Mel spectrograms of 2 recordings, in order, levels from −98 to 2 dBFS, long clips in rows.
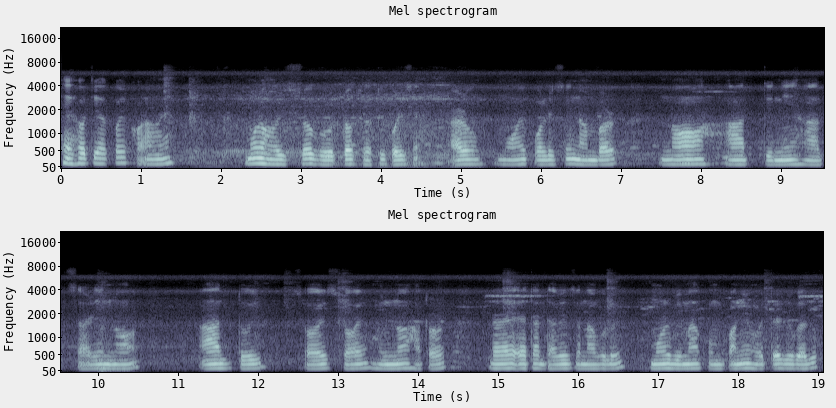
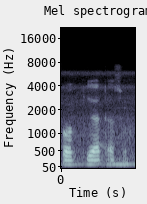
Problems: constant background noise, background conversations at intervals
